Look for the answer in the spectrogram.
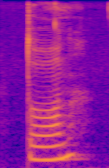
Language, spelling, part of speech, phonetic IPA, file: Czech, tón, noun, [ˈtoːn], Cs-tón.ogg
- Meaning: tone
